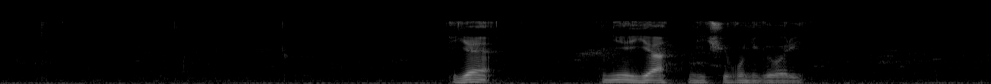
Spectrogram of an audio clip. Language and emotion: Russian, neutral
